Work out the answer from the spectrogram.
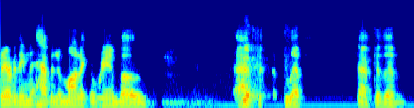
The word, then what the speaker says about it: Rambeau: And it cracks me up how it's a very Cajun, sort of French Cajun name, Rambeau, right? Which is the way I always pronounced it, seeing in the comics, but that guy just keeps calling her Rambo.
